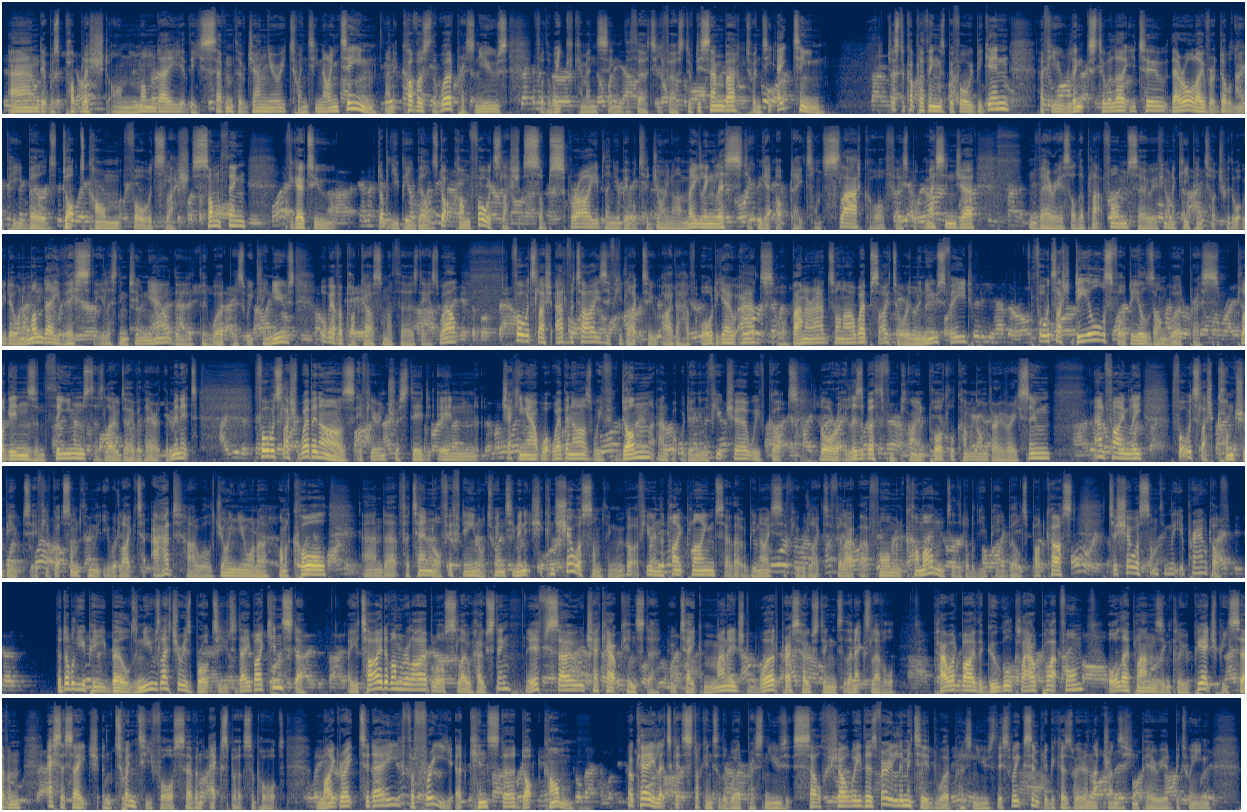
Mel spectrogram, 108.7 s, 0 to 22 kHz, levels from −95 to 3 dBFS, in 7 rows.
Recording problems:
voice in the background; loud; throughout; 10 dB below the speech

